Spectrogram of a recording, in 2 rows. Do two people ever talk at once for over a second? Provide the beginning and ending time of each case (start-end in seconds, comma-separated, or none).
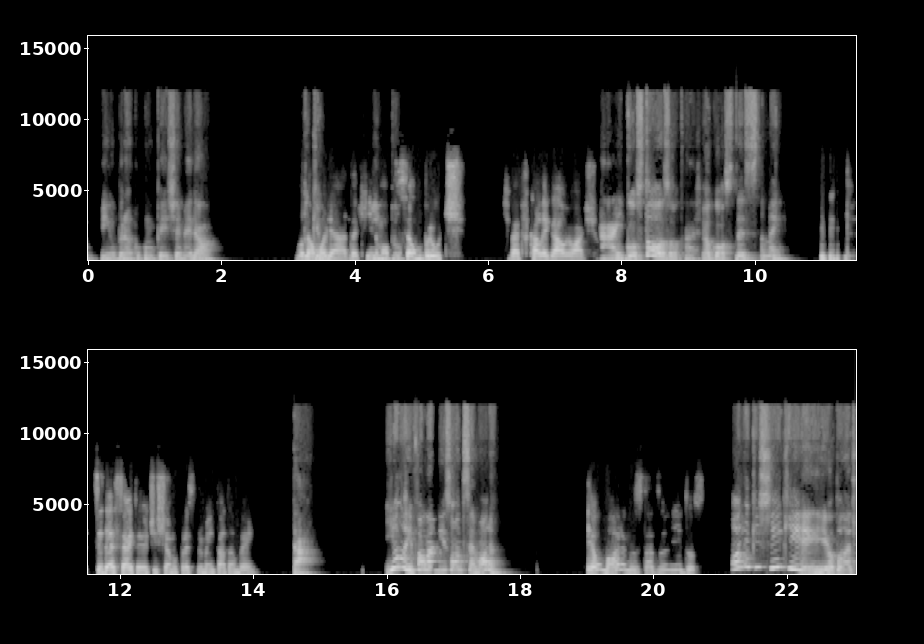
3.2-4.8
